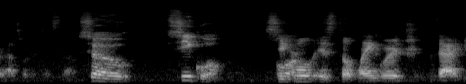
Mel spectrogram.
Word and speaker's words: SQL: about this discussion and if you pronounce it SQL it's okay yes but it is sequel like this generally there are products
